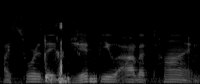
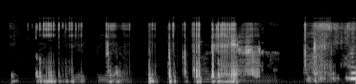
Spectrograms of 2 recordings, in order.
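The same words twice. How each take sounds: First: Said in the usual way. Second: Dramatic drawn-out. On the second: Acted. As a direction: drag out each word in mock outrage. Dramatic drawn-out repeat of complaint.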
